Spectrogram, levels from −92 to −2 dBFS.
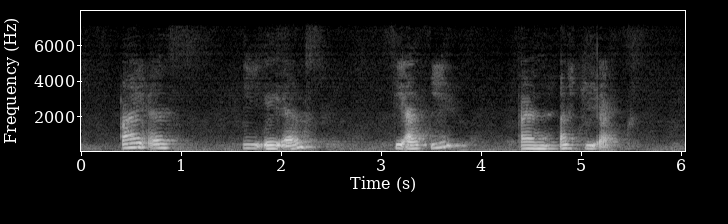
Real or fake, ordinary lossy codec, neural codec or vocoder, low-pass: fake; none; codec, 44.1 kHz, 2.6 kbps, DAC; 7.2 kHz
